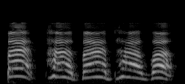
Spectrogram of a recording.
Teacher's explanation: Lips के पास से, होठों के पास से आवाज आ रही है। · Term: ओष्ठे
